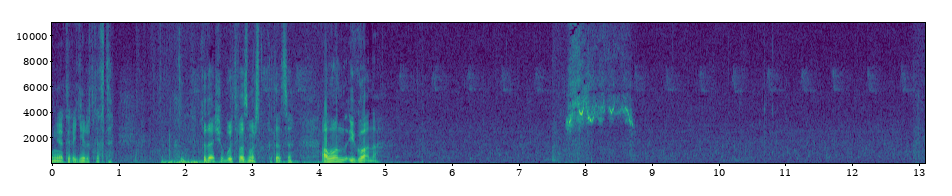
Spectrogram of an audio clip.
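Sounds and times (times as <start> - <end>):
bird wavering call: 7.6 - 8.8
faint high chirp: 7.7 - 8.8.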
